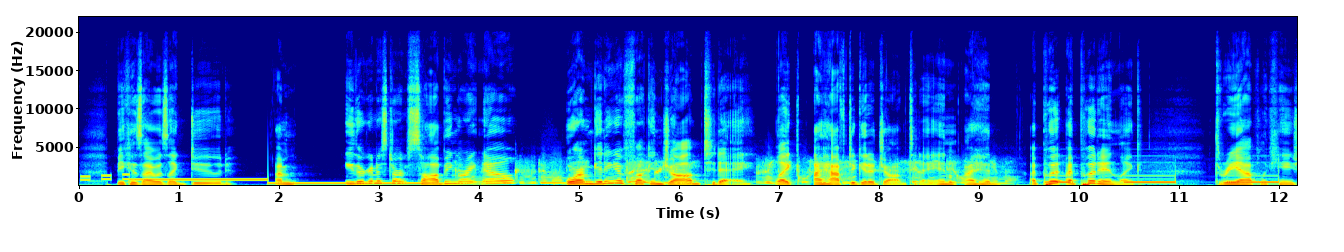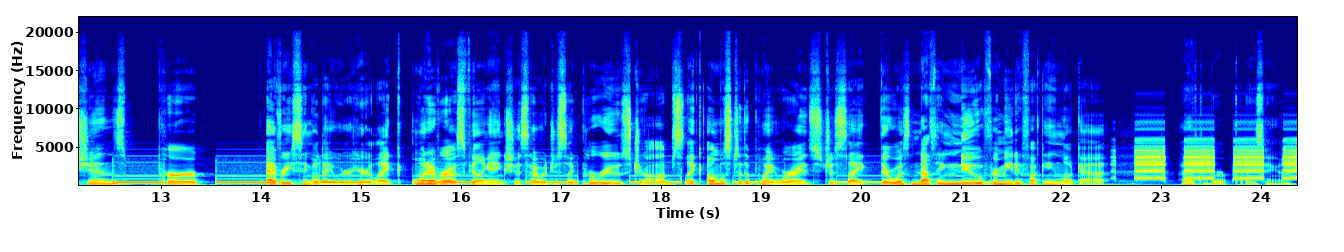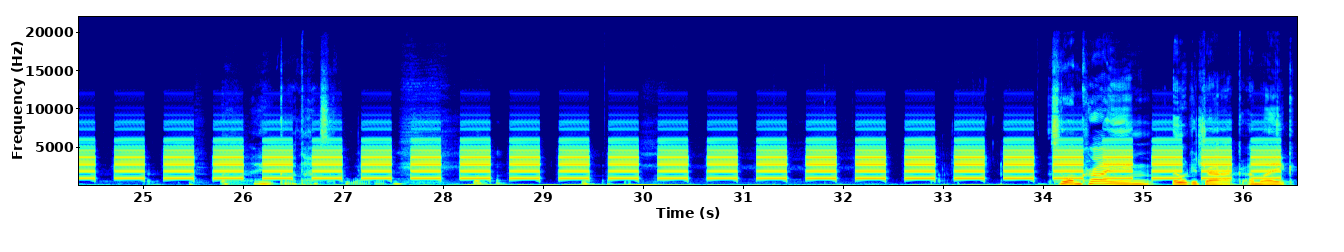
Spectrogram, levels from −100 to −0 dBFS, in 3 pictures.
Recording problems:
alarms or sirens; loud; throughout; 3 dB below the speech

